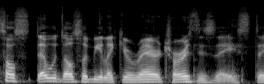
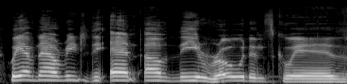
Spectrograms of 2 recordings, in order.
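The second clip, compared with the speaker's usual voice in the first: quiz host announcement; 6 semitones higher than usual. Acted.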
